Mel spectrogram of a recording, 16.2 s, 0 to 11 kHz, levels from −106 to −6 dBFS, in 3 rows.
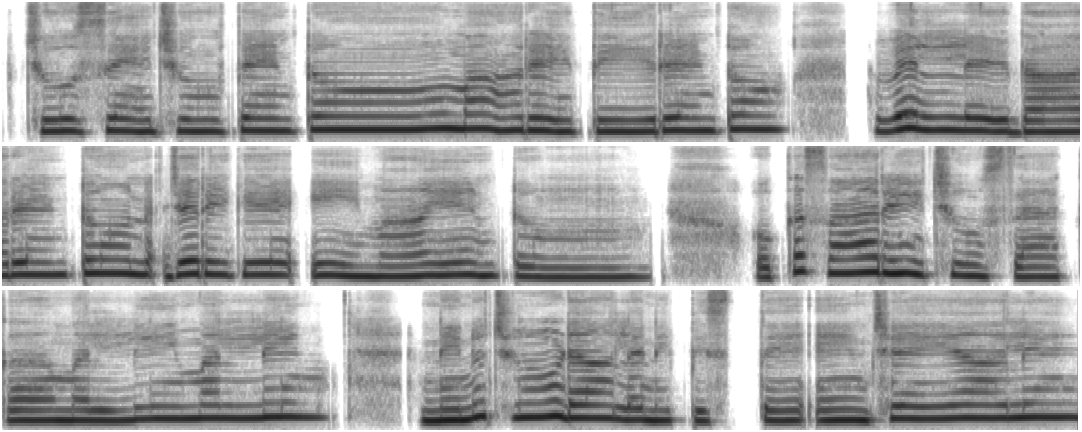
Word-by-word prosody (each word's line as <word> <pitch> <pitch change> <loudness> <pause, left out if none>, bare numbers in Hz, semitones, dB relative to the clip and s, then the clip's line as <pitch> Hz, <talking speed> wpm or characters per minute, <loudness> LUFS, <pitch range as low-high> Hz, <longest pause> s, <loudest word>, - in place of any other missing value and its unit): చూసే 275 +1 -2 0.2
చూపేంటో 280 +2 -2 0.7
మారే 300 -3 +1 0.2
తీరేంటో 290 +3 0 0.7
వెల్లే 305 -3 +3 0.2
దారెంటో 285 +4 0 0.2
న - - 0 0.2
జరిగే 290 -1 0 0.3
ఈ - - -1 0.2
మాయంటో. 265 0 -1 1.2
ఒకసారి 335 +3 +2 0.2
చూసాక 240 -3 -4 0.3
మల్లి 245 +3 0 0.2
మల్లి 300 +2 +1 0.8
నిను 255 +6 +6
చూడాలనిపిస్తే 265 -7 +1 0.3
ఏం 255 0 +3 0.2
చేయాలే 305 +2 +1
285 Hz, 65 wpm, -27 LUFS, 265-305 Hz, 1.2 s, నిను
